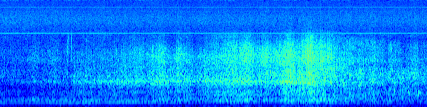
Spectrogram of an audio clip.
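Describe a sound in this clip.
A car engine hums and draws closer.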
